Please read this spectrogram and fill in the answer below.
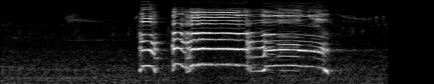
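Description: A rooster crowing once, a full cock-a-doodle-doo of about two seconds starting about one and a half seconds in, over a steady background hiss that cuts off near the end.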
